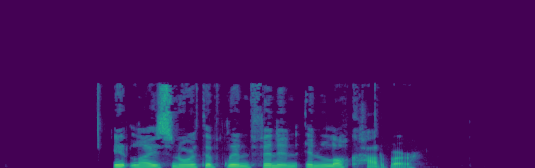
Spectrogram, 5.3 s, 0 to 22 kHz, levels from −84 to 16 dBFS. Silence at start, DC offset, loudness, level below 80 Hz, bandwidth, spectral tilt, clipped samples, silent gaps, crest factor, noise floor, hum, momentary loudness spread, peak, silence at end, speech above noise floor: 1.15 s; under 0.1%; -18 LUFS; -66 dBFS; 11.5 kHz; -5 dB/octave; under 0.1%; none; 18 dB; under -90 dBFS; none; 8 LU; -2 dBFS; 1.2 s; over 72 dB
